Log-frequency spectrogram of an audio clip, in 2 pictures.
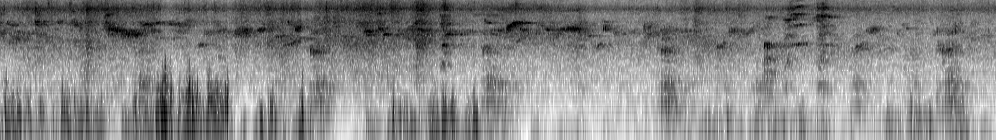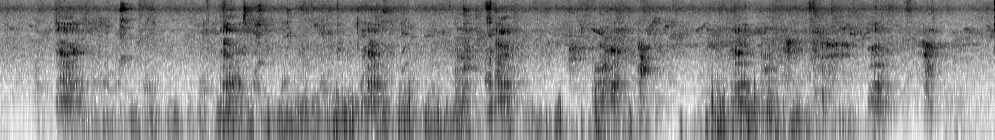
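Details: Piglets on a pig farm keeping up a busy stream of deep, irregular grunts, roughly three or four a second, with scattered short squeaks above and faint voices in the background.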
